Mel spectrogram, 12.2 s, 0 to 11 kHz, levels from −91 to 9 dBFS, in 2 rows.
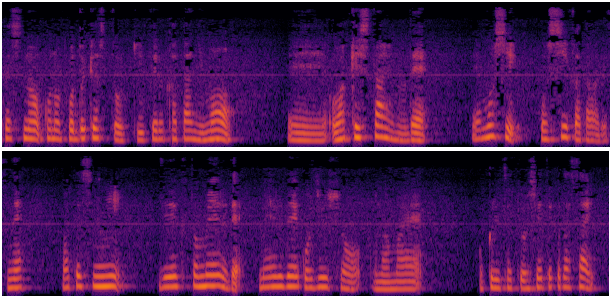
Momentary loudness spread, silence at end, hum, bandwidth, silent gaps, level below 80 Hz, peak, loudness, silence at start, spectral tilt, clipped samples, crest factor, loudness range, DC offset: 9 LU; 0.1 s; none; 9.8 kHz; none; -76 dBFS; -12 dBFS; -30 LUFS; 0 s; -6.5 dB/octave; under 0.1%; 18 dB; 3 LU; under 0.1%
